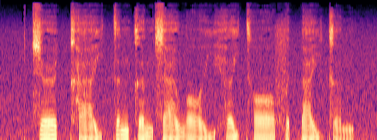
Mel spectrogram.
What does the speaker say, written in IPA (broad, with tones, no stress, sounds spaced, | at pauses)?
t͡s œː˥ t̚ kʰ aː˨˩ j t̪ ɐ˥ ŋ k ɐ˧ ŋ s aː˨˥ w ɔː˨ j h ɐ˥ j t̪ʰ ɔː˥ f ɐ˧ t̚ aː˨˧ j k ɐ˨˩ ŋ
